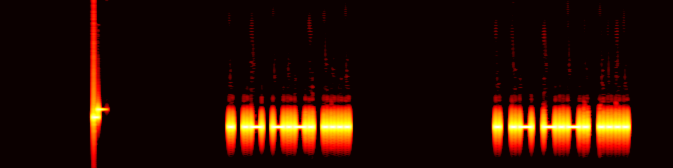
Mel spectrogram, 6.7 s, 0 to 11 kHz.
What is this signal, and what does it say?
Morse code, heard as a keyed tone, about 28 wpm, 700 Hz. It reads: EACH EACH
